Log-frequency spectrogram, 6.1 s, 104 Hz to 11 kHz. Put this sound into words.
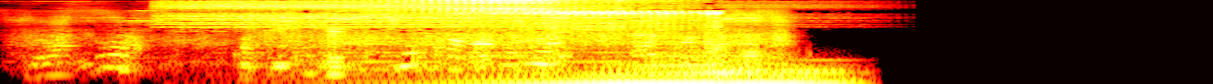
radio shudders20x
grm-tools, radio, shudder, sound-effect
